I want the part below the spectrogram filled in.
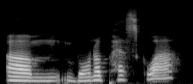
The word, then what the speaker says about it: buona Pasqua: I was like, lol, hey, happy Easter, buona Pasqua, which is how you say it.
